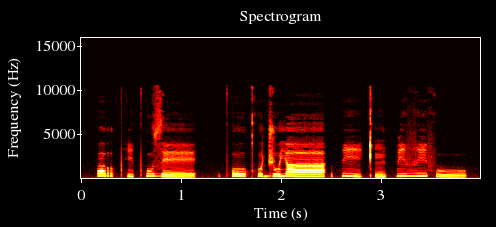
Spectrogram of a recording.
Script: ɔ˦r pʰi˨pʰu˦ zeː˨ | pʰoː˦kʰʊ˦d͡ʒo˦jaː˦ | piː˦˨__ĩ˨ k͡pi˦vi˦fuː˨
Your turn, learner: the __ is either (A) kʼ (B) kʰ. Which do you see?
A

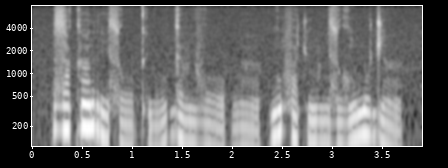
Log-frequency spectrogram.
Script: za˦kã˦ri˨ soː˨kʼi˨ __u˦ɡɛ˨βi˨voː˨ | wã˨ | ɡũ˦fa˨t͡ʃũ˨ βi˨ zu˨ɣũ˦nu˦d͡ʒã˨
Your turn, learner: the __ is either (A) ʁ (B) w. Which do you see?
B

